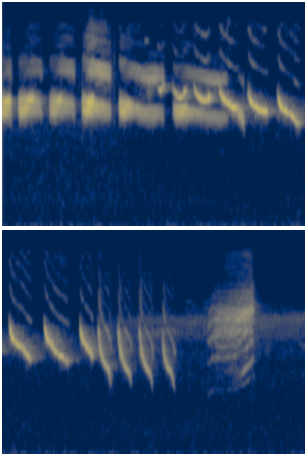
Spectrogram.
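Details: Canyon wren (Catherpes mexicanus) mated pair duetting in response to a territorial intruder: clear, high whistled notes tumbling downward and quickening into a descending cascade, ending in a harsh buzzy burst.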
